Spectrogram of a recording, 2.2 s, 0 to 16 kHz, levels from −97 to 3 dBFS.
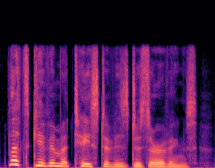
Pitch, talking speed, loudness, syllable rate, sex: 205 Hz, 220 wpm, -19 LUFS, 6.0 syllables/s, female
